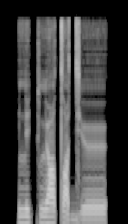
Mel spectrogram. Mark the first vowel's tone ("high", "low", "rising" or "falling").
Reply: high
